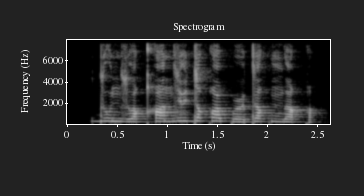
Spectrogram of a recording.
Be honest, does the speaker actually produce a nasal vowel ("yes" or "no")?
no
